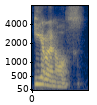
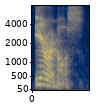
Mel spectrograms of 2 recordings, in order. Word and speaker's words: Uranus: ancient Latin she said the actual pronounced neck pronunciation is Iran us because the U has a an accent on it so it's actually Iran us so Iran us was it the Dutch girls said they called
